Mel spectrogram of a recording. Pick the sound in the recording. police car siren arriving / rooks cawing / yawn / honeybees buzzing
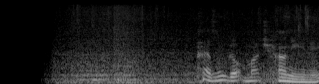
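honeybees buzzing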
